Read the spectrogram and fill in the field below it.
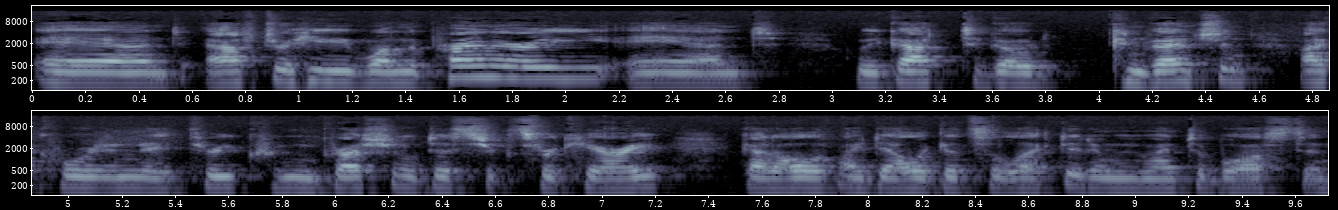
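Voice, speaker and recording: In a very clean recording with a silent background, a woman speaks fairly quickly in a normal speaking voice pitched fairly low. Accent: American. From Connecticut. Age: 60s. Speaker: political campaign volunteer. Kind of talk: personal reminiscence.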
